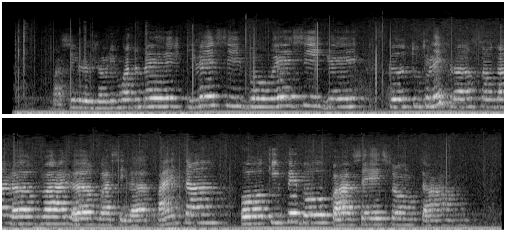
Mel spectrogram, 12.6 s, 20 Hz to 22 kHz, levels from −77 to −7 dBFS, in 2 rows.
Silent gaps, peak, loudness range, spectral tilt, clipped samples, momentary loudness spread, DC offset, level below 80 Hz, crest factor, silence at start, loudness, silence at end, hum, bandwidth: none; -4 dBFS; 4 LU; -4.5 dB/octave; under 0.1%; 11 LU; under 0.1%; -32 dBFS; 22 dB; 0.15 s; -25 LUFS; 0 s; 50 Hz at -35 dBFS; 14.5 kHz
